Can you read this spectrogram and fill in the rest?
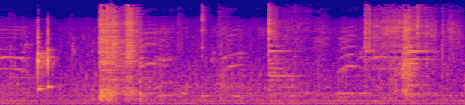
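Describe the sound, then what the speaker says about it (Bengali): A metal lid comes off a cooking pot of simmering lentil-fritter and potato curry with a few sharp clinks and clatters, close by against a quiet kitchen background. "আমি ঢাকনা খুলে দেখব"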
